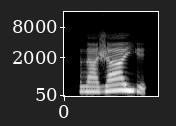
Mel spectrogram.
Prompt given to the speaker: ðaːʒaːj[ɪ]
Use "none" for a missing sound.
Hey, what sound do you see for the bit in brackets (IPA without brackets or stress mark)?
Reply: ɪ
